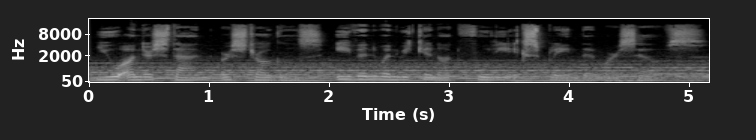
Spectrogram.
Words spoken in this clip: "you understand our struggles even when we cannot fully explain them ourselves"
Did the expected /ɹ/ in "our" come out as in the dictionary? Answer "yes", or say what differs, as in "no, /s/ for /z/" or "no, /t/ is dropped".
yes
